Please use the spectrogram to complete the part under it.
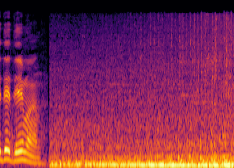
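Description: A hot rod engine rumbles loudly as the car drives past.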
